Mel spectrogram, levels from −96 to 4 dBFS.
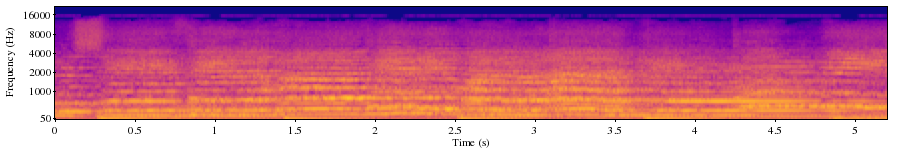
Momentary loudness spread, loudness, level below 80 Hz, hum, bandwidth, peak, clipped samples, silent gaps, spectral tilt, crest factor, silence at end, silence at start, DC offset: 3 LU; -16 LUFS; -28 dBFS; none; 14 kHz; -2 dBFS; under 0.1%; none; -6 dB/octave; 12 dB; 0 s; 0 s; 1%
